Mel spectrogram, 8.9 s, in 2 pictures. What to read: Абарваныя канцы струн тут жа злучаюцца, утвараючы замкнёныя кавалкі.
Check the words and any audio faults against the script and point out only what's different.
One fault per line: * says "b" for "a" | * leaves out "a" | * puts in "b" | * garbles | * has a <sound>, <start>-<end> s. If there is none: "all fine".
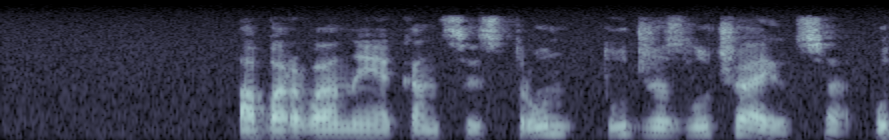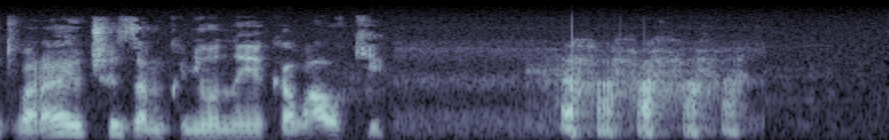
* has a laugh, 7.1-8.2 s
